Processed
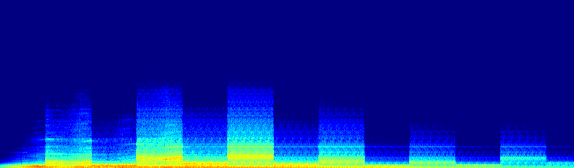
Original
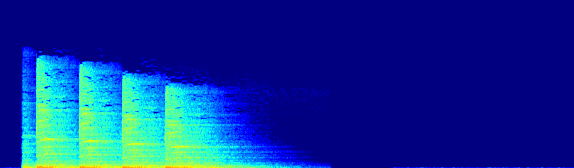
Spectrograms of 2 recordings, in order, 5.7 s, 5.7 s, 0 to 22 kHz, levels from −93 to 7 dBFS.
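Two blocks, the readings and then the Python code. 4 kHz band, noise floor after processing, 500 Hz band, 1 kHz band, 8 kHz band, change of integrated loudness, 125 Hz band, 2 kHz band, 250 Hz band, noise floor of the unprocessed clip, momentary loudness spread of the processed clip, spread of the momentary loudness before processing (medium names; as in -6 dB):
-11.0 dB, -48 dBFS, +11.0 dB, +11.5 dB, under -25 dB, +4.0 dB, +7.0 dB, +6.0 dB, +8.5 dB, under -85 dBFS, 18 LU, 12 LU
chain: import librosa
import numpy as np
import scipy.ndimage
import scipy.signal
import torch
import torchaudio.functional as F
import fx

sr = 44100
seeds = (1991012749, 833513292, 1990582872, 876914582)

y = fx.spec_swells(x, sr, rise_s=0.67)
y = scipy.signal.sosfilt(scipy.signal.butter(2, 68.0, 'highpass', fs=sr, output='sos'), y)
y = fx.echo_swell(y, sr, ms=81, loudest=8, wet_db=-10.0)
y = fx.filter_held_lowpass(y, sr, hz=2.2, low_hz=320.0, high_hz=1600.0)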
